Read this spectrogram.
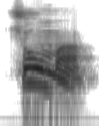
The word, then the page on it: chuma: Kiswahili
